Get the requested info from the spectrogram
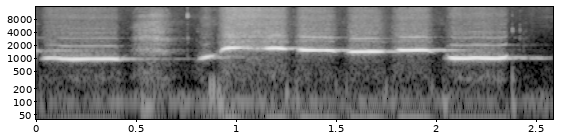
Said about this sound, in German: Aber ich finde das schön aufgenommen und mir tut das aber wohl in den Ohren, wenn ich das Pfeifen höre.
